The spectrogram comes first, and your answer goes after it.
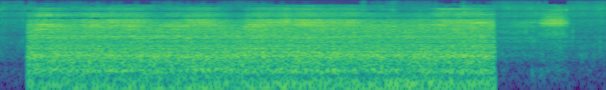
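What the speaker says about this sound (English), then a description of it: "The train just went by up there." A loud train rumbles past a campsite in Northern Ontario with a steady roar for several seconds, then cuts off sharply, leaving only faint background noise.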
